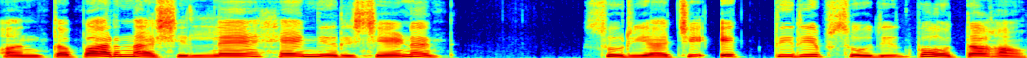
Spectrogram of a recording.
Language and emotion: Goan Konkani, sad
